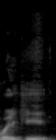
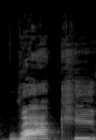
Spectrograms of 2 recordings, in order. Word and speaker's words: Reiki: I get asked about raiki all of the time what is raiki Rocky re Rey you know uh a lot of mispronunciations right it's something that you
